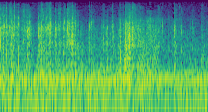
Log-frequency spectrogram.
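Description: Clear plastic packaging crinkling irregularly as it is handled.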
